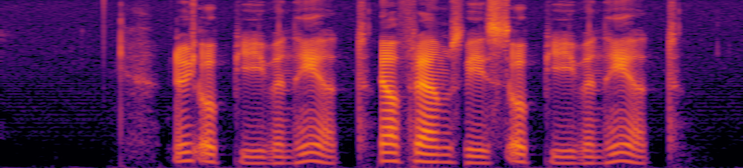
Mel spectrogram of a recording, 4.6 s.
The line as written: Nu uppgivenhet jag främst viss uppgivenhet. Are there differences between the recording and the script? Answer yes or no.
no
